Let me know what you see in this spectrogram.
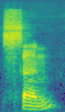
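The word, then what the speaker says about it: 千: So, a thousand in Japanese is pronounced sen.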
